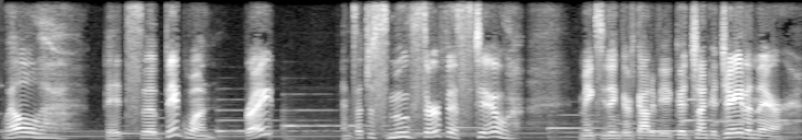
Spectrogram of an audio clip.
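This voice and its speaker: A woman's voice: mid-range voice, lively intonation, a little slow, over music, lightly acted. An actress playing a blunt, easygoing woman sea captain in a video game, speaking in a breezy, colloquial way. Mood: blunt, casual. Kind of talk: scripted video game dialogue.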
